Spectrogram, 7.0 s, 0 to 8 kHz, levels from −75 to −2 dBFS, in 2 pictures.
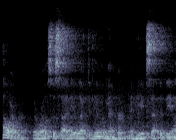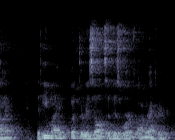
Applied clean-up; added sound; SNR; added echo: neural separator model SepFormer DNS4.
